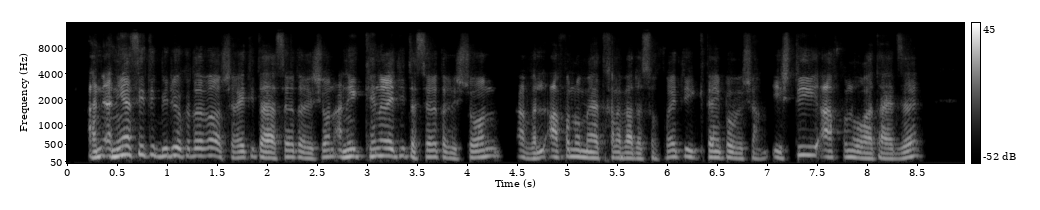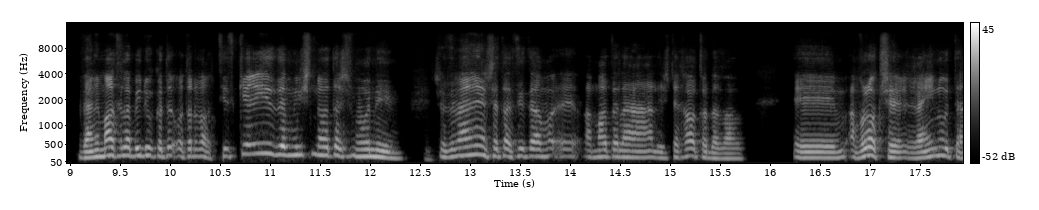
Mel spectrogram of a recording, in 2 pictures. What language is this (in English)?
Hebrew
